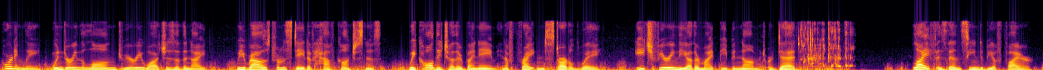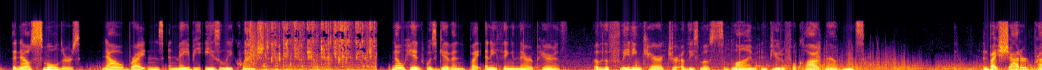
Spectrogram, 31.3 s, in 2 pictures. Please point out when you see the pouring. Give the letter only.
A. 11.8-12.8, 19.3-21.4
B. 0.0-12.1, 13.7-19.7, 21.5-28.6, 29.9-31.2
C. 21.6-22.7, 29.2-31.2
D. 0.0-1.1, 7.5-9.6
A.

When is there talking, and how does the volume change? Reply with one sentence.
The talking can be heard from 0.0 to 12.1 s, at a steady volume; from 13.7 to 19.7 s, at a steady volume; from 21.5 to 28.6 s, at a steady volume; and briefly from 29.9 to 31.2 s.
